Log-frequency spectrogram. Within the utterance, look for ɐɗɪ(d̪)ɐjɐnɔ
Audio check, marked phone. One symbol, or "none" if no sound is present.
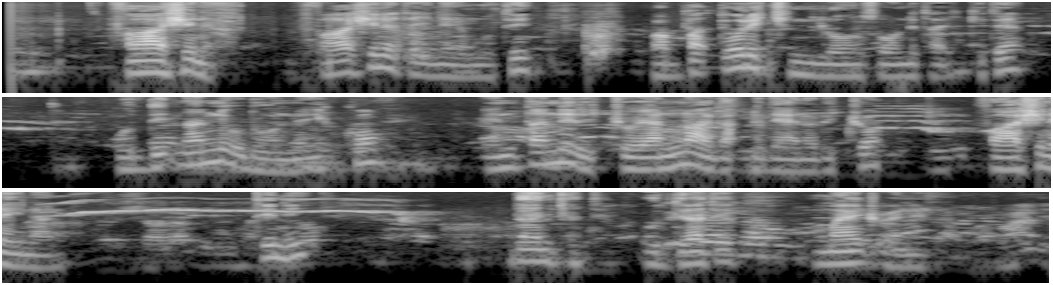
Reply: d̪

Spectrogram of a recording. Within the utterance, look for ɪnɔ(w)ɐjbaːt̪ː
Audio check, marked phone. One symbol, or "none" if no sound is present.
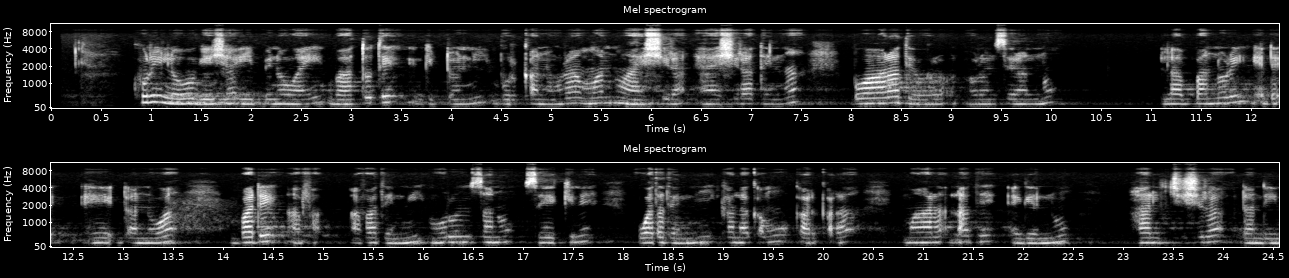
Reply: w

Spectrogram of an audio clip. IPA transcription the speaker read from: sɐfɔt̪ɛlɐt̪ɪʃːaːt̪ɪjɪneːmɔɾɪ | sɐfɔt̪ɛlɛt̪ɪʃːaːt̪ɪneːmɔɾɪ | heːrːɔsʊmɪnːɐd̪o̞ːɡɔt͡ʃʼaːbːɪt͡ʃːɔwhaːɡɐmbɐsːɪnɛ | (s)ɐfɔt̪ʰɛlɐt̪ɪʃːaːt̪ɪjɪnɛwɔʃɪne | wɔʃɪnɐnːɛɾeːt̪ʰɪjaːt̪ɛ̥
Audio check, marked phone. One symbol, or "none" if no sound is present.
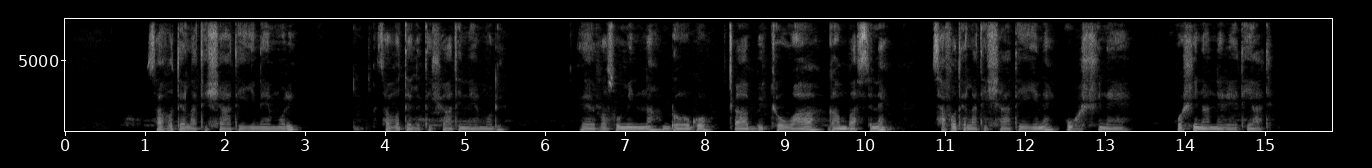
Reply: s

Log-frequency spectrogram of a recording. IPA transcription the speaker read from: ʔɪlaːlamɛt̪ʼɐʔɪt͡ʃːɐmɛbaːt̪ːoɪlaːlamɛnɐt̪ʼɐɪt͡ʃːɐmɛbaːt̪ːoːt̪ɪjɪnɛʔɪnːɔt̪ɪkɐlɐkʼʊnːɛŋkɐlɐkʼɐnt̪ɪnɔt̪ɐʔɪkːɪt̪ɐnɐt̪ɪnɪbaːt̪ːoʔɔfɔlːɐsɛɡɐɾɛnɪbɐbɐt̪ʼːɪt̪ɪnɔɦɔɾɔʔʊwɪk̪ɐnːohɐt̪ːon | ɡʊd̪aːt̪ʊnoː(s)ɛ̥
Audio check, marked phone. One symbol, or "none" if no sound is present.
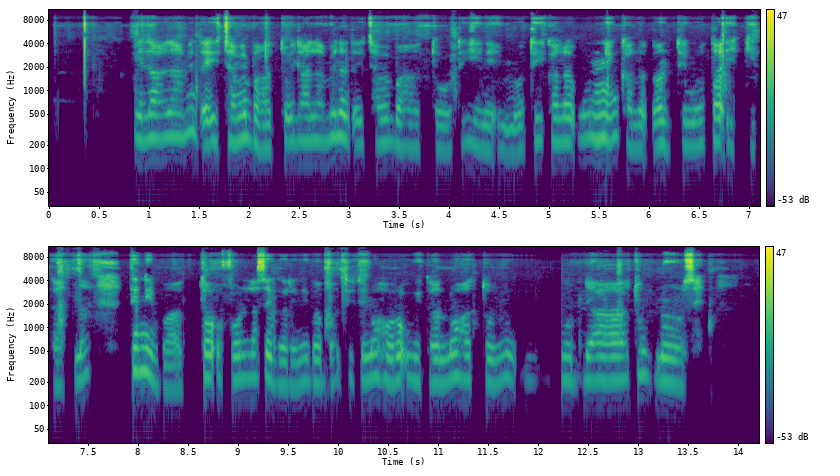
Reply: s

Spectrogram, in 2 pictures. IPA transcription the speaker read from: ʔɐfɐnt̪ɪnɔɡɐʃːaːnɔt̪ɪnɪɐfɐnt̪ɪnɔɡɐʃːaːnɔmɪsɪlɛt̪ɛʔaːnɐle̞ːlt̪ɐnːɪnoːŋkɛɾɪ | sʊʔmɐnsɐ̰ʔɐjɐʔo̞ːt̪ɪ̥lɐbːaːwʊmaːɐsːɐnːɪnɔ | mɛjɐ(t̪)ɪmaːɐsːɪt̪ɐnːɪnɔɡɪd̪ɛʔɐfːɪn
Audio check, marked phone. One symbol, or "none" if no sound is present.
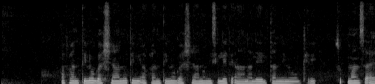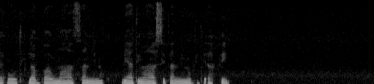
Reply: t̪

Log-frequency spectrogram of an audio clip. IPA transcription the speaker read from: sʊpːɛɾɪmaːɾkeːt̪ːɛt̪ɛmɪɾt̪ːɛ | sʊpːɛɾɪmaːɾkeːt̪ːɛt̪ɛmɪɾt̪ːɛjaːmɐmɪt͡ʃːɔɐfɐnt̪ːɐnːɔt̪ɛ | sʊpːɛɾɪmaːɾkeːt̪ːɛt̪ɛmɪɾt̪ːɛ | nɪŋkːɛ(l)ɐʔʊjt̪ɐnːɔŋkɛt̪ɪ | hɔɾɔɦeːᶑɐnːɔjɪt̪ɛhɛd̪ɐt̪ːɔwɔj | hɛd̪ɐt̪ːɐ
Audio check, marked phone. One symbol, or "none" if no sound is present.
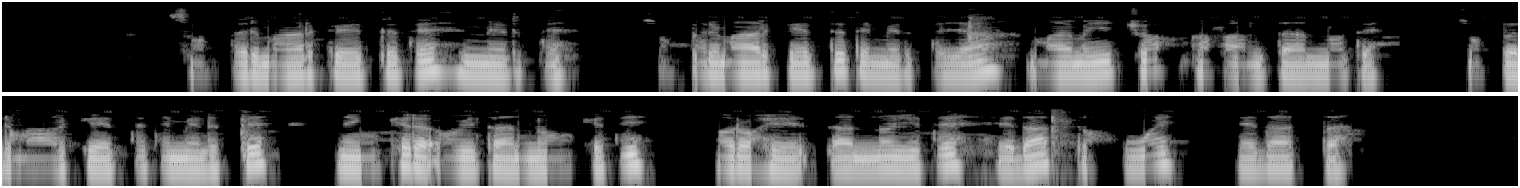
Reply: ɾ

